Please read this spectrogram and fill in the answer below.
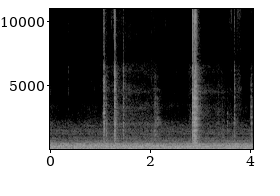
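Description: A few small metallic clicks, the loudest about three seconds in, as a 14K gold-filled box clasp on a beaded necklace is handled between the fingers, over a steady low hum.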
